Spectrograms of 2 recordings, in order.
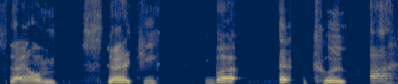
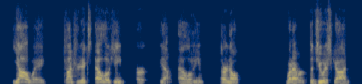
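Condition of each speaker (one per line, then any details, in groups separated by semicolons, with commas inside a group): Cerebral palsy
No condition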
